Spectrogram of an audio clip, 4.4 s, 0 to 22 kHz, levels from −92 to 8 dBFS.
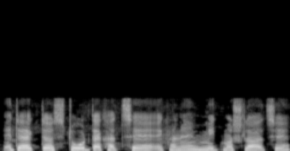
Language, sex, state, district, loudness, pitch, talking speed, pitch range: Bengali, female, West Bengal, Kolkata, -15 LUFS, 250 Hz, 110 wpm, 235-265 Hz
